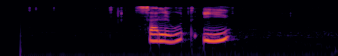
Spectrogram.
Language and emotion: Russian, neutral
